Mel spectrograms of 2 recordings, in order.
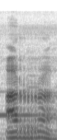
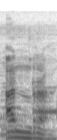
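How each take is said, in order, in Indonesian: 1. Bunyi n hilang, menyatu dengan r yang ganda. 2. Bunyi n terdengar jelas sebelum r. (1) "tapi karena masuk hukum idgham bila gunah jadi arra" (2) "Seharusnya kan dibaca anra"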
